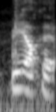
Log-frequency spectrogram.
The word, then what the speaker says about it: Rioja: Tempranillo Rioja, or Rioja if you spell it our way. Well, Rioja if you pronounce it. Now- the way the Spanish do.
